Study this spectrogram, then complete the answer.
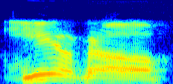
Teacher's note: you got a little bit of a little trill in the R there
